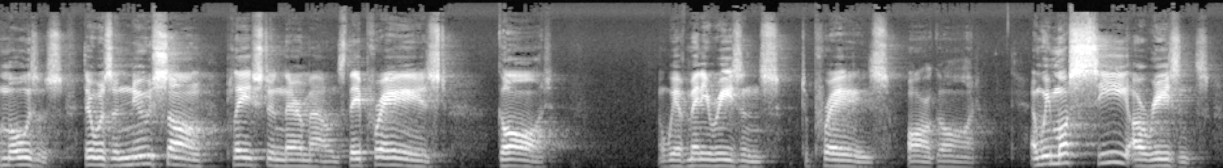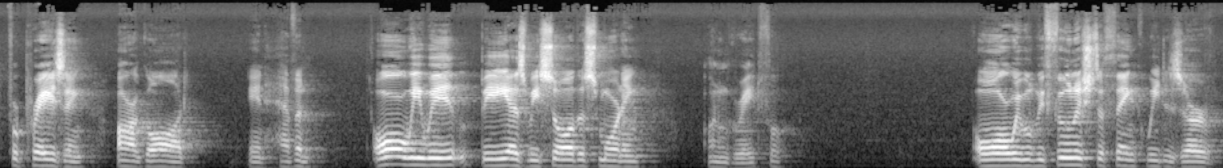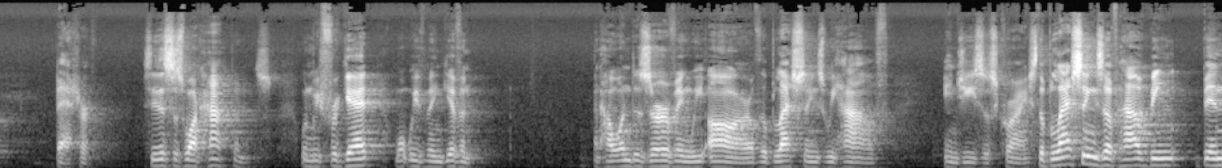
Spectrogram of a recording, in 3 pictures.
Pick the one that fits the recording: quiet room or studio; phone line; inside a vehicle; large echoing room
large echoing room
